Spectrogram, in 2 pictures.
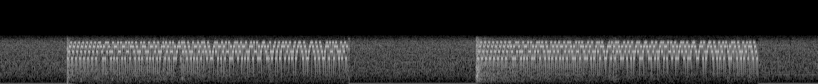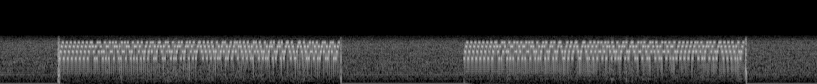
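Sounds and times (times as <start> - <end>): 
Chinese military 4-FSK 100 baud 500 Hz data signal: 0.7 - 3.5, 4.8 - 7.6, 8.8 - 11.6, 12.8 - 15.7.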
